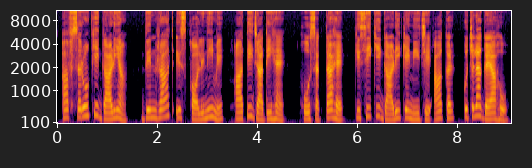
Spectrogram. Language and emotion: Hindi, neutral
